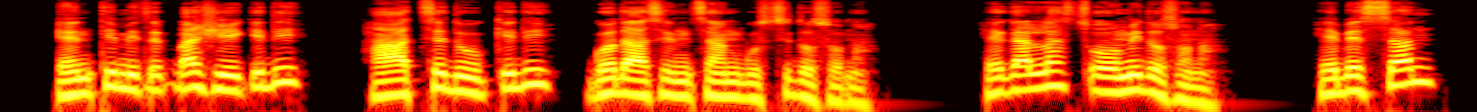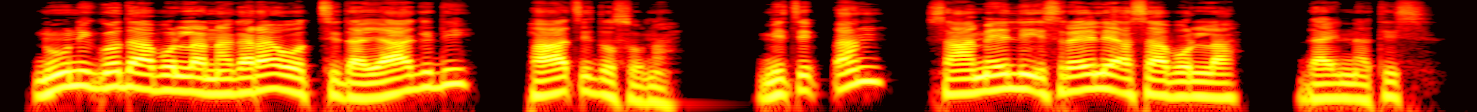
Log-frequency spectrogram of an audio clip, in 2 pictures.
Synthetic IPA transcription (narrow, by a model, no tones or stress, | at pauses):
ʔɛnt̪ːɪmɪt͡sʼɪpʼːɐʃiːkʼːɪd̪ɪ | haːt͡sːɛd̪uːkʼːɪd̪ɪ | ɡɔd̪aːsɪnt͡sːɐnɡʊsːɪd̪ɔsɔnɐ̰ | hɛɡɐlːɐst͡sʼo̞ːmɪd̪ɔs̬ɔnɐ̰ | hɛbɛsːɐnː | uːnɪɡɔd̪aːbɔlːɐnɐɡɐɾao̞ːt͡sːɪd̪ɐjaːɡɪd̪ɪ | paːt͡sʼːɪd̪ɔsɔnɐ̰ | mɪt͡sʼɪpʼːɐn | saːmeːlɪɪsɾaːelɛɐsaːbɔlːɐ | d̪ɐjnːɐt̪ɪs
